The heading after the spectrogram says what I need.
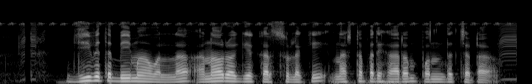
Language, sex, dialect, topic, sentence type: Telugu, male, Southern, banking, statement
